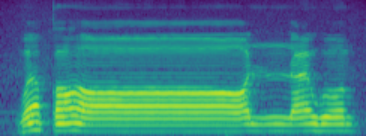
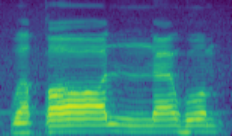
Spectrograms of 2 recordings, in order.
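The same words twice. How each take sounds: First: The stretched vowel is held moderately long. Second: The stretched vowel is held briefly.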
